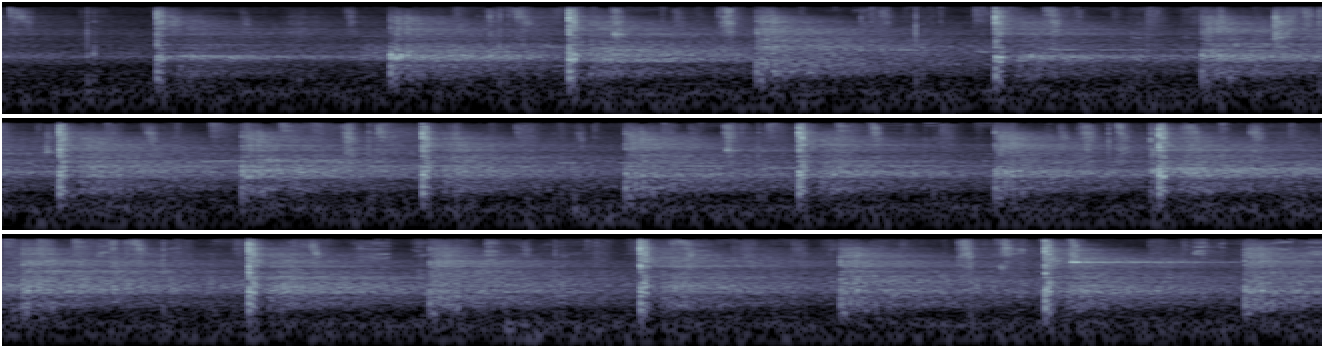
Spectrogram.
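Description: Tennis rally: a sharp pop of racket on ball about every one and a half seconds, each ringing out in the reverberant indoor hall.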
